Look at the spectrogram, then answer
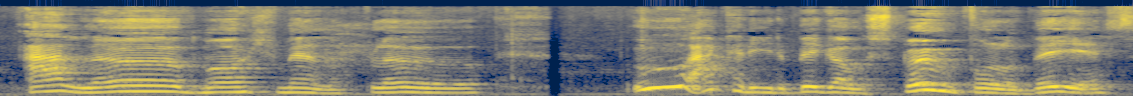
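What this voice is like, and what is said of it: Speaker's own noticeable accent. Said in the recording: “Love her accent.”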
